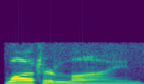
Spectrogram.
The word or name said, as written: waterline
